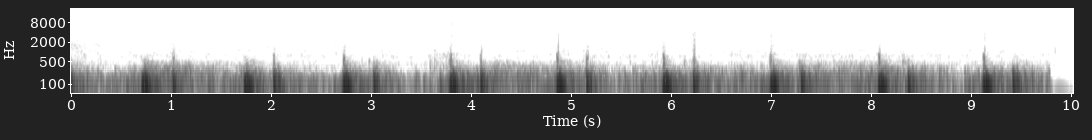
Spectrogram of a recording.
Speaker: Okay, this is a loud S1 which you're gonna hear now.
